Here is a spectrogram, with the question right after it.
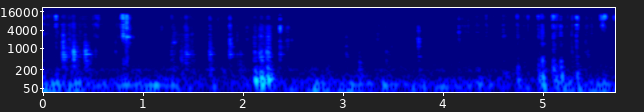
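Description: A metal utility knife blade shaves and scrapes a solid blue bar of soap held in the hand, peeling off dry curls. The sound is quiet, bright, crisp scraping and crackling, coming in short irregular strokes with brief pauses between them.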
